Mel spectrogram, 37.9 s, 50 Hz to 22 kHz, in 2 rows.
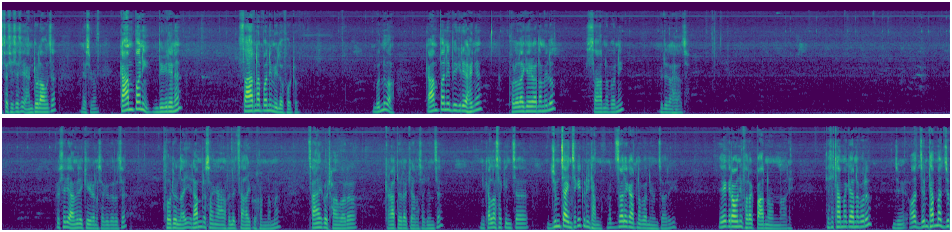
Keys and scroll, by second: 29.8 ctrl+space, 37.0 ctrl+space.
